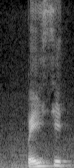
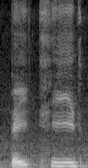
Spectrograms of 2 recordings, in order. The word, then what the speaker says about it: bated: Here, they pronounce it basic breath instead of bated breath.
